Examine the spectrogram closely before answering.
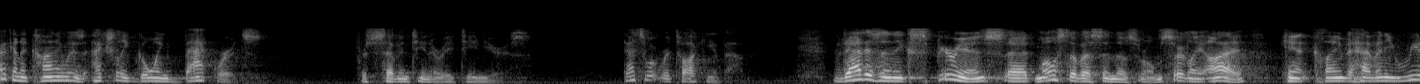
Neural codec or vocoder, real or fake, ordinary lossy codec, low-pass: none; real; AAC, 24 kbps; 5.4 kHz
